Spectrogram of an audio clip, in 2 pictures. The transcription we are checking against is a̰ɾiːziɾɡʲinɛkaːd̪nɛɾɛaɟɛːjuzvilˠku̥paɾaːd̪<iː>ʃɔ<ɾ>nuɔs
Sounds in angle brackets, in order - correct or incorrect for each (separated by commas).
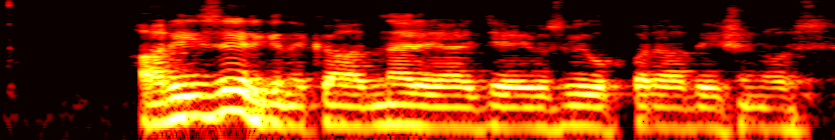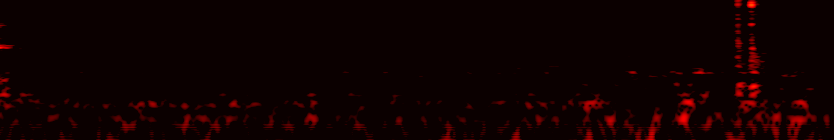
correct, incorrect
